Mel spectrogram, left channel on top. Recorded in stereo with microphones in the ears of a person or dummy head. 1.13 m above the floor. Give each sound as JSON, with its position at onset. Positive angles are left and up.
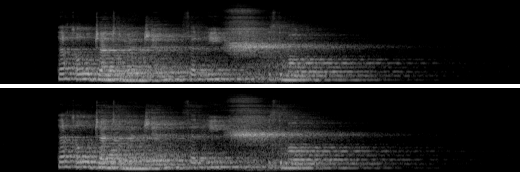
{"t": 0.6, "sound": "a woman speaking", "side_deg": 5, "distance_m": 1.6}
{"t": 2.0, "sound": "a hiss", "side_deg": 80, "distance_m": 3.0}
